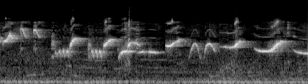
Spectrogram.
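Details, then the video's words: Dawn singing of a white-rumped shama, used as a lure: a quick chain of sweet, slurred whistles, rising and falling in pitch, over a faint low hum. "Suara burung murai saat Fajar"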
